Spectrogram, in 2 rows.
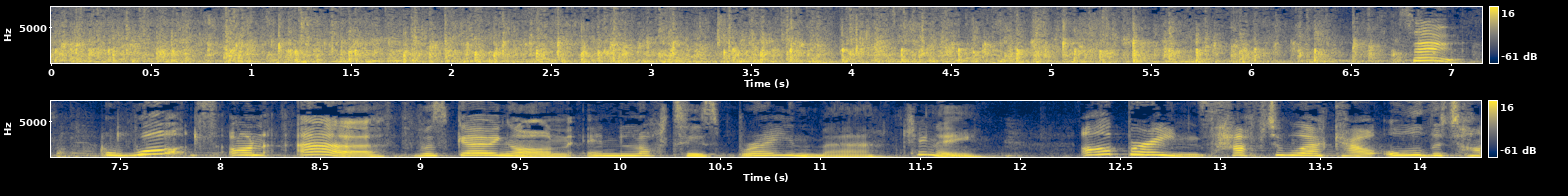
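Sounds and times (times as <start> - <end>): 
audience applause: 0.0 - 7.2
speech: 7.0 - 14.2.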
